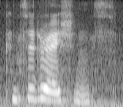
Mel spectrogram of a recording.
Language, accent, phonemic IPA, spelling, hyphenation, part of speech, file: English, US, /kənˌsɪdəˈɹeɪʃənz/, considerations, con‧sid‧er‧a‧tions, noun, En-us-considerations.ogg
- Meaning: plural of consideration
